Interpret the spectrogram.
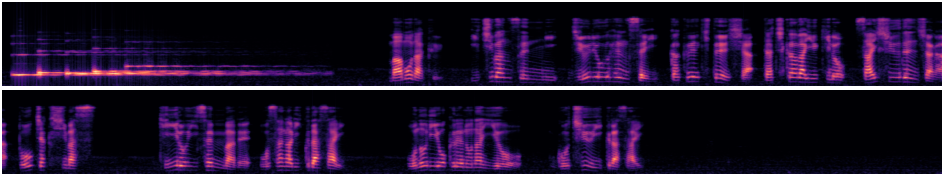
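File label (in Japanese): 接近放送, 旭型放送(男声), 青梅線, 最終付帯があります。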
